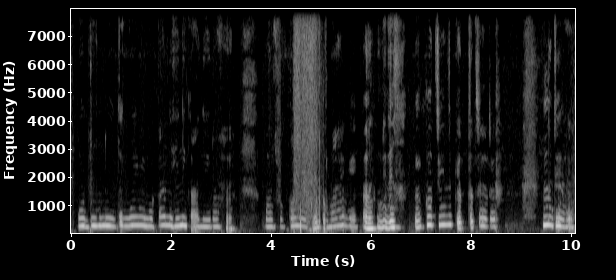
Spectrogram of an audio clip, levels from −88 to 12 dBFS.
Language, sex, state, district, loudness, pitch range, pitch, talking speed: Hindi, female, Rajasthan, Nagaur, -18 LUFS, 235-290 Hz, 265 Hz, 75 wpm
